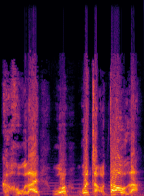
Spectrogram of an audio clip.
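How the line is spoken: Loud. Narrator (Chinese): 鳄鱼大声说

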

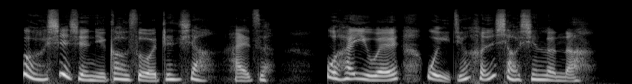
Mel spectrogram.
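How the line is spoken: Smiling. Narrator (Chinese): 那个买水果的顾客 朝他微笑着说

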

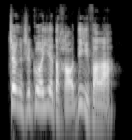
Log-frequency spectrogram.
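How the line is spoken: Cackling cry. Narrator (Chinese): 麻辣先生嘎嘎叫道

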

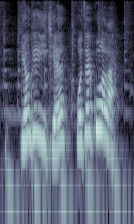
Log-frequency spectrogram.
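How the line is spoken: Shouting over loud noise. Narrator (Chinese): 装扮队伍的移动音响车正要经过，夏美只得大声喊道

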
